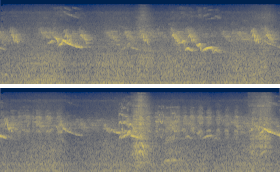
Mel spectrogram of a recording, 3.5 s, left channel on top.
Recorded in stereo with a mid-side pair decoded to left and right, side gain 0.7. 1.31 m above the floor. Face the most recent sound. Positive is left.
turn(degrees=-65)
